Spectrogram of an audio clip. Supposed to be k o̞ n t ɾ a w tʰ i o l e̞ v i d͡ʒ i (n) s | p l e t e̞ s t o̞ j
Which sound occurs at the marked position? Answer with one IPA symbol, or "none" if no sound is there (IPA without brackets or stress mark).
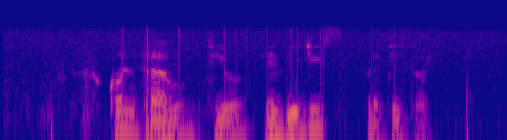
none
